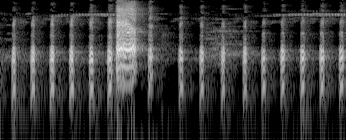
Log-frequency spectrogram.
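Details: Female red junglefowl cackle, evenly spaced clucks about five a second with a single loud raspy squawk near the middle, over a faint steady high-pitched hum.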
